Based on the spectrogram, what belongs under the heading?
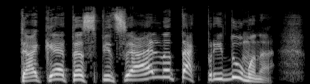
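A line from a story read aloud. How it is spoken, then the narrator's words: Shout. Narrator (Russian): прокричал я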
